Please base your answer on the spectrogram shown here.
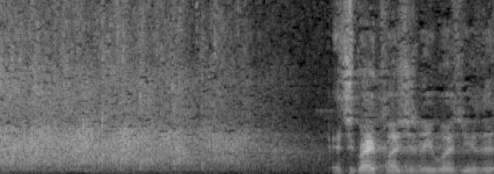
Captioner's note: applause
